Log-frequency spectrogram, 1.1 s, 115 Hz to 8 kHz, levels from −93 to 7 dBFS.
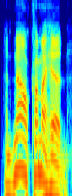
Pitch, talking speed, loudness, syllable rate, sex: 150 Hz, 220 wpm, -15 LUFS, 6.0 syllables/s, male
